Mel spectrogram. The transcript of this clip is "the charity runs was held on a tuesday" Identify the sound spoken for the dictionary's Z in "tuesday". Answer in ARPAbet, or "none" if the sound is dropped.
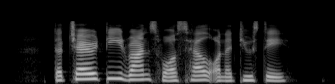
S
